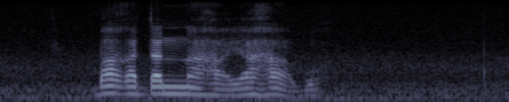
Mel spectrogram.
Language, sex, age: Southern Sotho, male, 21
